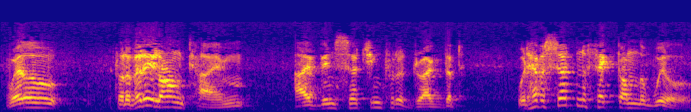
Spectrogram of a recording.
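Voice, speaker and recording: An actor playing a guarded Victorian gentleman doctor in an old-time radio drama, with measured, hesitant answers. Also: medium pitch, very animated, lightly acted. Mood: earnest, careful. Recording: dull vintage radio recording.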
